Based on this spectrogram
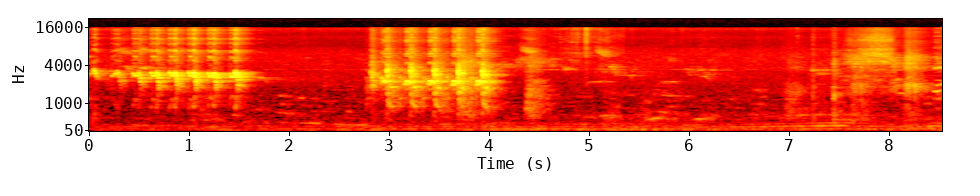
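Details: Actively singing yellow-vented bulbul producing two rapid, pulsing bursts of chattering notes about a second long each, followed by quieter scattered chirps.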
